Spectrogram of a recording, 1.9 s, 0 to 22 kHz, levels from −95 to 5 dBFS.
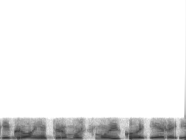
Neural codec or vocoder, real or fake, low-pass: none; real; 3.6 kHz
